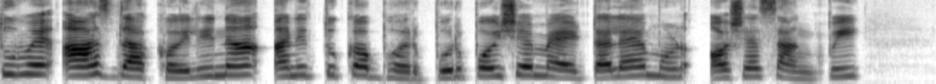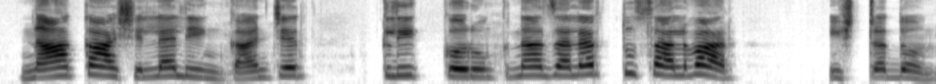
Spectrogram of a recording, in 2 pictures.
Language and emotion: Goan Konkani, disgusted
